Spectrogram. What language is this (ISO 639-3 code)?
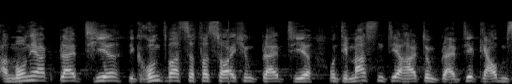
deu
